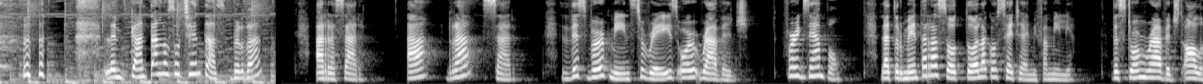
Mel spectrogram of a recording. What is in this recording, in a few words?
VO Spa Eng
